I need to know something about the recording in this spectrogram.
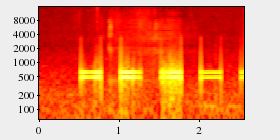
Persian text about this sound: خب به هر حال تماسم قطع شد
